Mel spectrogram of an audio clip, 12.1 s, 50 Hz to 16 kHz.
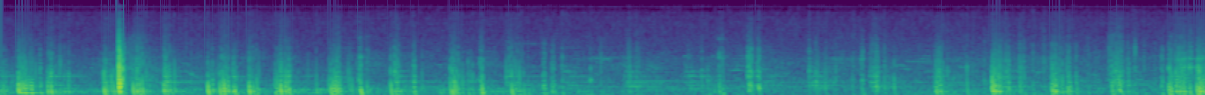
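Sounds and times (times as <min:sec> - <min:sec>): firecrackers popping: 0:00.0 - 0:06.4, 0:07.1 - 0:12.0.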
